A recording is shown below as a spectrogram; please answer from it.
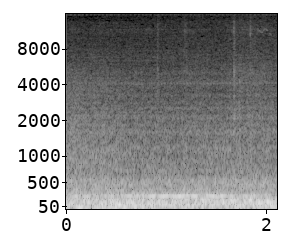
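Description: A steady low rumble with a faint droning tone above it, like a vehicle running.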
